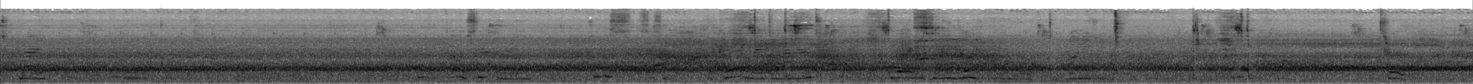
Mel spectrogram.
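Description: A young boy talks calmly close to a microphone.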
